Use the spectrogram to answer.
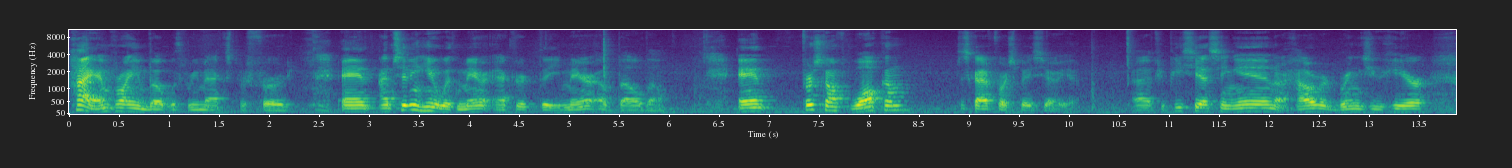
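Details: Adult man; Normal speech.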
